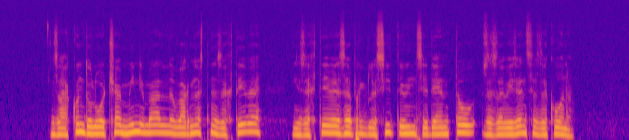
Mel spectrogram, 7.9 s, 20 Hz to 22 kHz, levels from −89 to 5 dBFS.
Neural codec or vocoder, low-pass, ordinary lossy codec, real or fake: none; none; none; real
